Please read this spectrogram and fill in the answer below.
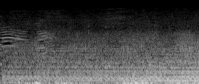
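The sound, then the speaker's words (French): Small private airplane flying overhead near a beach, a steady low droning hum with buzzing harmonic tones that grows slightly louder toward the end. “Qu'est-ce que c'est, ça, comme avion? C'est des gens qui ont leur avion à eux, qui sont propriétaires de leur avion.”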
